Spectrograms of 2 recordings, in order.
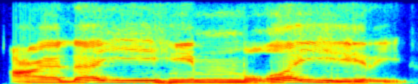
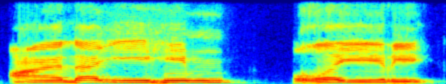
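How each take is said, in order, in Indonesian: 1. Kedua kata itu tersambung tanpa berhenti. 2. Ada jeda berhenti di antara kedua kata itu. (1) "Jadi cara membacanya" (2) "diberhentikan juga tidak boleh, misalnya alaihim ghairi nggak boleh"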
